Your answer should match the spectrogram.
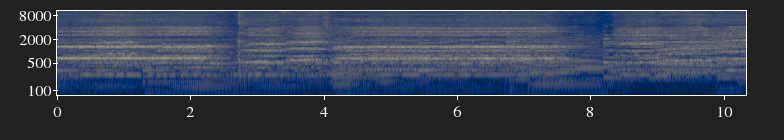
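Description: Church choir singing an anthem in sustained held chords, accompanied on grand piano.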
